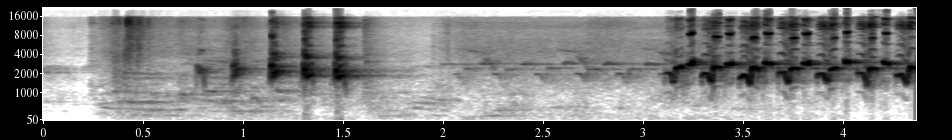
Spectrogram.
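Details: Yellow-vented bulbul, garuda and rough ngriwik song styles for young birds learning to sing: a few scattered scratchy notes, then a loud fast trill of repeated chirps.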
